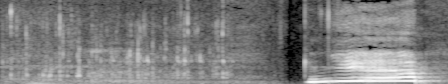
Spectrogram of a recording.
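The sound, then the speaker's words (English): Rose-scented drink poured from a bottle. After a quieter opening, a bright liquid gurgle starts abruptly and holds for under a second, its pitch rising steadily as the vessel fills. “I can smell the rose from the bottle. But let's see, they said when I pour it.”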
